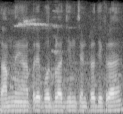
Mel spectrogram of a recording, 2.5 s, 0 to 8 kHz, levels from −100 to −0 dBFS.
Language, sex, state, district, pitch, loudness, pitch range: Hindi, male, Chhattisgarh, Sarguja, 110 Hz, -16 LUFS, 105-110 Hz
